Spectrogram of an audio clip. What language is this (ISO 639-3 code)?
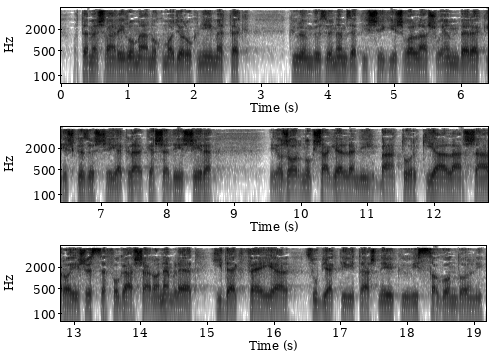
hun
